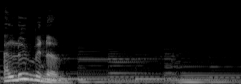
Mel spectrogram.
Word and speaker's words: aluminum: The British also say aluminum, but in American they say aluminum. Just taking the eye out of aluminium changes the number of syllables and the pronunciation.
